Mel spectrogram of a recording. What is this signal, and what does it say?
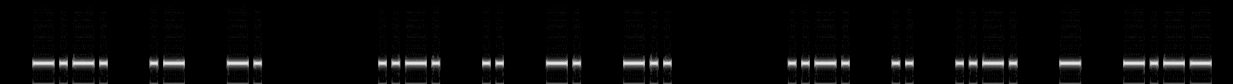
Morse code, heard as a keyed tone, about 18 wpm, spaced as for 12 wpm, 1000 Hz. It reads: CAN FIND FIFTY
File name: qotdfiles / 12wpm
